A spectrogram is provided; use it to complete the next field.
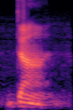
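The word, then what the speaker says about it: דן: to a name like done done as we look at some vocabulary words done done so dan is pronounced don as danielle or daniel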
